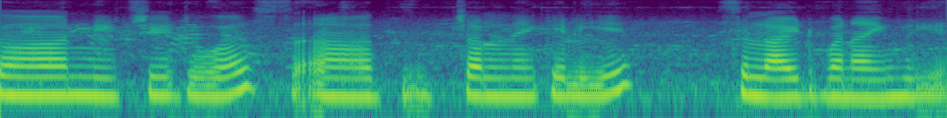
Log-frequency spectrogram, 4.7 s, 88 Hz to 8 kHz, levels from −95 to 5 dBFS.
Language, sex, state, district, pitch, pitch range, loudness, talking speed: Hindi, female, Punjab, Kapurthala, 205 Hz, 200-215 Hz, -16 LUFS, 115 wpm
